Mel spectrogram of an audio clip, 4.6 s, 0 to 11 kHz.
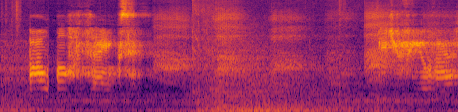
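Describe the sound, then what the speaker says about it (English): A crow in the video game Portal 2 gives several harsh caws near the start, then speech continues over faint background sound. "Could you, murder this bird for me?"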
